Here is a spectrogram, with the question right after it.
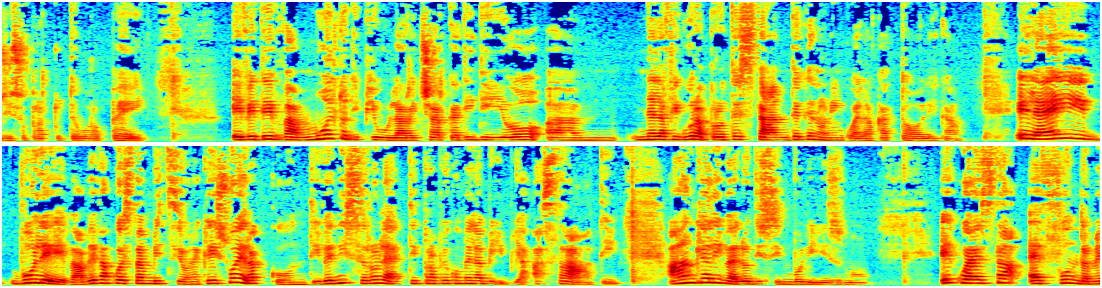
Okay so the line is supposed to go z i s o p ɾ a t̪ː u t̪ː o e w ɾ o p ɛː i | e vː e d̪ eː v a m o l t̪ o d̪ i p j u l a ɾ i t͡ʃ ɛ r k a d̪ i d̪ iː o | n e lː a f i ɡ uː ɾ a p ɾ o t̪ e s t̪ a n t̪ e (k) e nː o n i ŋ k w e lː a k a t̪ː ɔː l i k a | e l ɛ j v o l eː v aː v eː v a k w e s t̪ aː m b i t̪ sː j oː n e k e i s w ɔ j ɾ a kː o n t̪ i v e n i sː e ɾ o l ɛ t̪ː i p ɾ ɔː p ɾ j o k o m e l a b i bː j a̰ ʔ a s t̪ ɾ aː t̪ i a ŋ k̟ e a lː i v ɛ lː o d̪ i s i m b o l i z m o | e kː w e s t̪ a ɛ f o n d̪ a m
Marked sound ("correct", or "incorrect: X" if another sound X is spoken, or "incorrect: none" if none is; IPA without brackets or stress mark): correct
